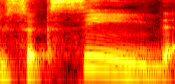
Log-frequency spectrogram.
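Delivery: succeed with stress on second syllable -ceed. Teaching English words in a French lesson: succeed stressed on second syllable. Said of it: "accent tonique sur la, deux, sur la seconde syllabe".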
